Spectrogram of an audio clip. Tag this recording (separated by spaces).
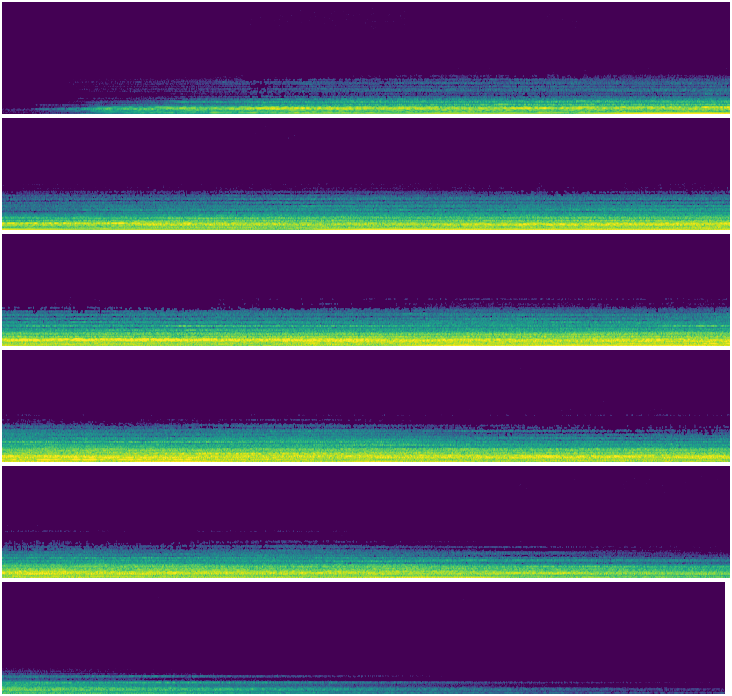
ambient pad multisample artificial smooth dreamy drone soundscape evolving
